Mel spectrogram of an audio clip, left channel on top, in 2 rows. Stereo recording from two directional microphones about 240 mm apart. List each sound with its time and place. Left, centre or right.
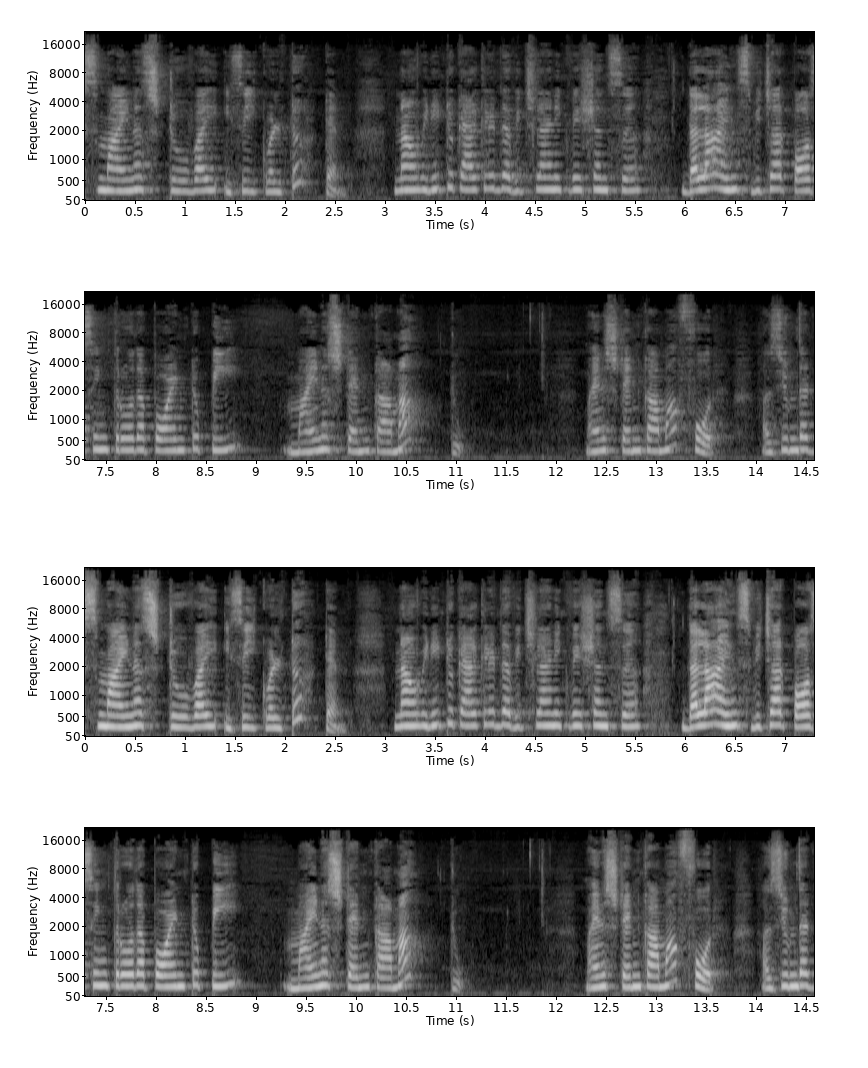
0.1 s a woman's voice: right
12.3 s a woman's voice: right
